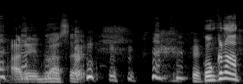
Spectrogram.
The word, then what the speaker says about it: कोंकणा: हमारे पर मुझे लगता है कोंकणा, आपको जब अलग अलग स्टेट के लोग मिलते हैं तो वो आपका नाम सही से प्रोनाउंस करते हैं। आई एम श्योर अगर आपको कोई पंजाबी मिले, वो हमेशा कंकना बोलेगा।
